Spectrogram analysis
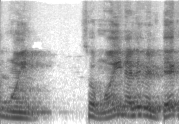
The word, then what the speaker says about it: Moeen: The name that rhymes with Queen is Moeen.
